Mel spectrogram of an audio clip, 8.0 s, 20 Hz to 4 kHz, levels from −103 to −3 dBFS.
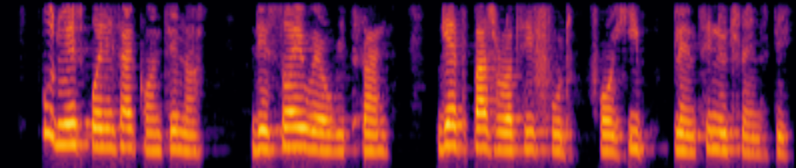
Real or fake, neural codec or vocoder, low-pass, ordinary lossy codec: real; none; 3.6 kHz; none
